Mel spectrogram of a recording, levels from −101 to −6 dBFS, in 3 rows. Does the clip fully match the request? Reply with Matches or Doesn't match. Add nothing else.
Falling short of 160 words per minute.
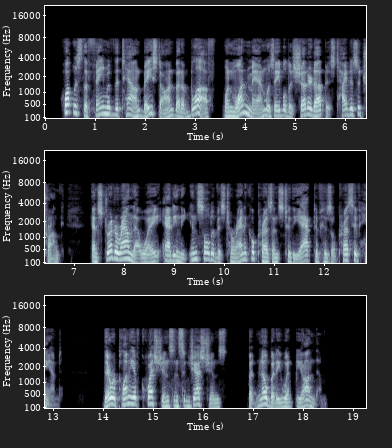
Doesn't match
